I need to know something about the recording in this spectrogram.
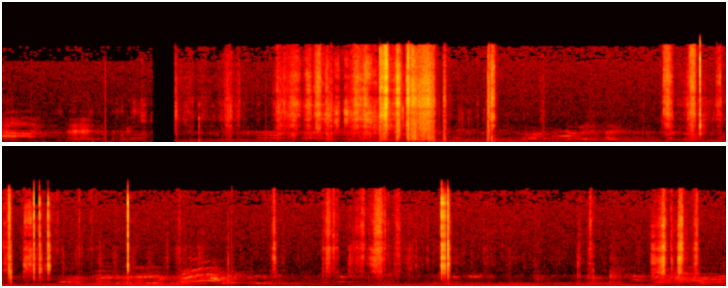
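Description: Footsteps crunching on a gravel and dirt trail, picked up by a camera worn on the runner. There is a dense run of crunching clicks about three to four seconds in, then scattered clicks, with faint voices in the distance.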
